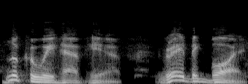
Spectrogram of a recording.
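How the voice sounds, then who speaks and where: An actor playing a jolly, gushing department-store Jack Frost who talks to children in 1940s radio style. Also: male voice, low voice, huge pitch swings, unhurried, a little hiss or hum, heavily acted. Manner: effusive, exclamatory, sing-song with children. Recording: muffled old 1940s radio recording.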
